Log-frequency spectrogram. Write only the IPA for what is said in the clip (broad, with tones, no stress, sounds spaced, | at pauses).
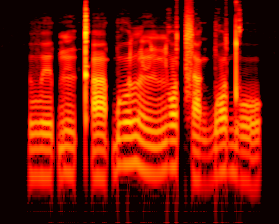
β e˨ ɓ ĩ˨ kʼ a˨ ɓ ʊ˦ l ĩ˨ ɲ ɔ˦ t͡s a˨ ɡ͡b ɔ˦ d o˨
